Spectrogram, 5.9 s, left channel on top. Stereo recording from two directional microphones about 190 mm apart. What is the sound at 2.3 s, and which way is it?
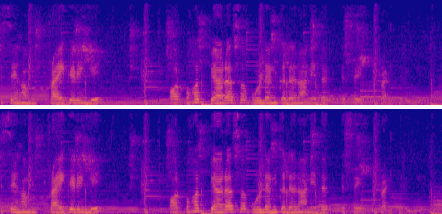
Speech, 15° right (ahead or behind).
